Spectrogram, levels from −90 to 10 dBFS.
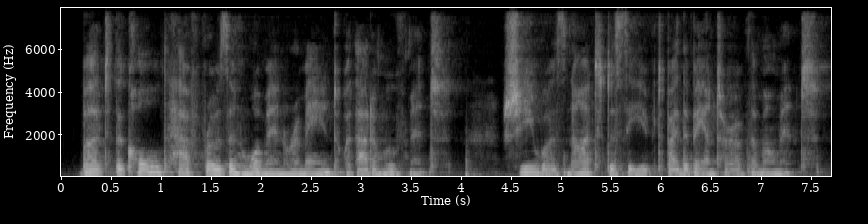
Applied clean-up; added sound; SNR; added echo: neural separator model SepFormer DNS4.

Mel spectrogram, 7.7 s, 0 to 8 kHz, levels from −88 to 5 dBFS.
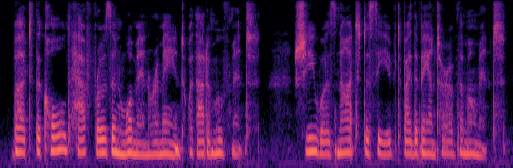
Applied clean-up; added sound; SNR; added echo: none; none; none; none.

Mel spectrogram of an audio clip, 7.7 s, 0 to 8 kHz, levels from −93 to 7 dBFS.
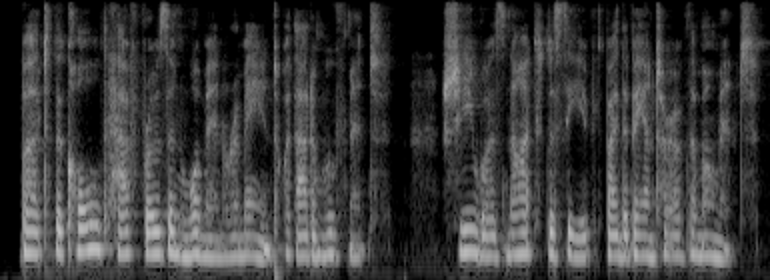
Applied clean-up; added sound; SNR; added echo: neural mask model DeepFilterNet 3.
